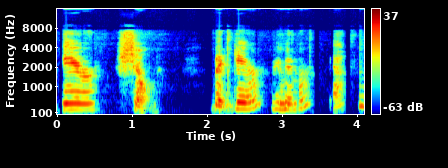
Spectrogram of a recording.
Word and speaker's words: Gershom: So this is pronounced Gershom. And we usually read it in the Bible as Gershom or Gershom, but it's Gershom.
